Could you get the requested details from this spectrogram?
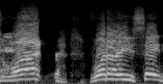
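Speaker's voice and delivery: put-on high, loud old man goblin voice. Voicing an old man goblin answering a yelled question: old man goblin voice. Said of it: "He says this in the goblin language".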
